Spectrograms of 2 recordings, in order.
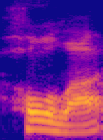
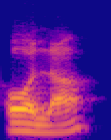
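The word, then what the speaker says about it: hola: know nothing about pronunciation because he said holla and not Ola so they immediately you know okay they don't know about pronunciation they don't know that h's are silent cuz holla is not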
